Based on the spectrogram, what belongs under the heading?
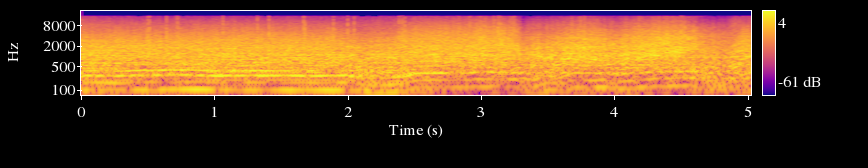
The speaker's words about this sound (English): With a set of rear wheels that can churn independently of the front wheels, her monster truck can make super tight churns, which comes in handy if you're doing tricks or spinning out donuts.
